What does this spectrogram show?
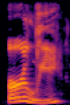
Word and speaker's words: early: There are 3 words, early, bird, and worm, that use a colored R. So in American English, this R is a strong, hard sound.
